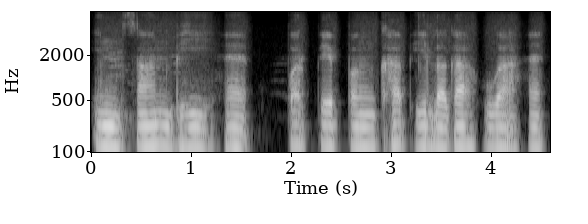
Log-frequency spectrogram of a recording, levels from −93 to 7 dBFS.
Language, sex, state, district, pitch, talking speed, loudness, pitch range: Hindi, male, Jharkhand, Palamu, 110 Hz, 130 wpm, -21 LUFS, 105-110 Hz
